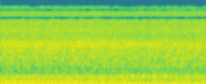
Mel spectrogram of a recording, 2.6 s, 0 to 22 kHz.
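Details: 2017 Euro 6 Ford Transit diesel after replacing the turbocharger boost position solenoid for AdBlue faults P246B P0045 P2564 and clearing codes: low, even idle rumble with no knocks, whistles or hunting; no dash lights, healthy.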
